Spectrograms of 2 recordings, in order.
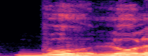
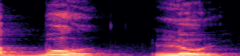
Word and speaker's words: بہلول: کے پکارا جاتا ہو۔ بہلول یہ عربی زبان کا لفظ ہے، اس کا صحیح تلفظ بہلول ہے۔ با پر پیش، ہا ساکن ہے، لام پر پھر پیش ہے، واو ساکن ہے، اور وقف کرنے کی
